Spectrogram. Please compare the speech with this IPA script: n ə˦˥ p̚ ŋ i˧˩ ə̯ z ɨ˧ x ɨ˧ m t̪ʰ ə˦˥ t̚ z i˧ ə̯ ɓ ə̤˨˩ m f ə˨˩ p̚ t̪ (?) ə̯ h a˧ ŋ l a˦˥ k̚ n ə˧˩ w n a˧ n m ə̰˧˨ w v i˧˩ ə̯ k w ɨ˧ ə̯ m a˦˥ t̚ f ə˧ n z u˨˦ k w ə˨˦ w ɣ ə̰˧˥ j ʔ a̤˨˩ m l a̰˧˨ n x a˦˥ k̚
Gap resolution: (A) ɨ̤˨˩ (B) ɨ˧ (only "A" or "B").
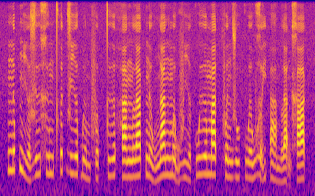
B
